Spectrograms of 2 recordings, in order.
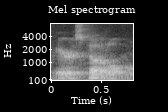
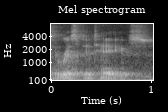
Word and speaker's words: Aristotle: And then we move on to the student of Plato by the name of Aristotle, or if you want to pronounce it actually properly, it's Aristoteles, but everybody says Aristotle.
